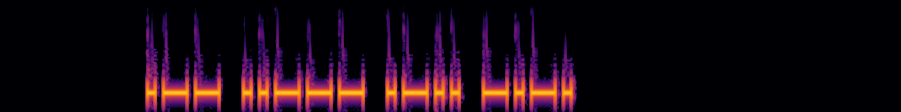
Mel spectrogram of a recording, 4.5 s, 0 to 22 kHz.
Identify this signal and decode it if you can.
Morse code, heard as a keyed tone, about 30 wpm, 700 Hz. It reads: W2LC
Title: USA Call Signs - 4 Characters - Repeated 2x - 30wpm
